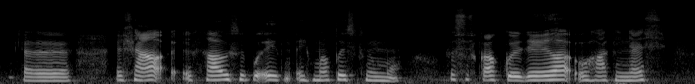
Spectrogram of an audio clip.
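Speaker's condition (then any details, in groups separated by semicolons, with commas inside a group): Cerebral palsy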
